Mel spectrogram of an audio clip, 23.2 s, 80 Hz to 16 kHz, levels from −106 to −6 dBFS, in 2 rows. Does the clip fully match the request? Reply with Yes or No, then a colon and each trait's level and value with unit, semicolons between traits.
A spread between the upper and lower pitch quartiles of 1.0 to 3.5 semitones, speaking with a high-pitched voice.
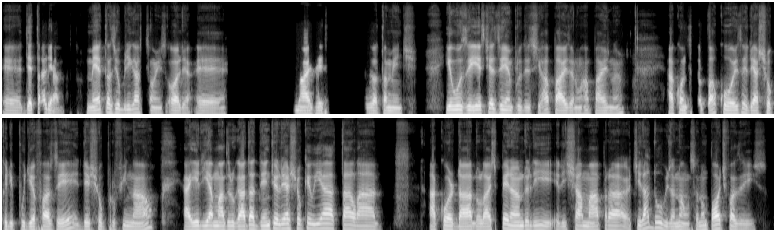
No: average, 2.8 semitones; low, 115 Hz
